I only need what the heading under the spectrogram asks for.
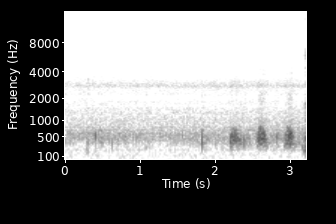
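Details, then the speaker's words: Fetal heartbeat on a home fetal Doppler, found just after the mother's own slower pulse: faint hiss gives way to fast, rhythmic whooshing pulses about 158 a minute. "so as you guys can see it can get really confusing especially when you first start that's why I when I found my own I was like oh there's a baby no it's mine"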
